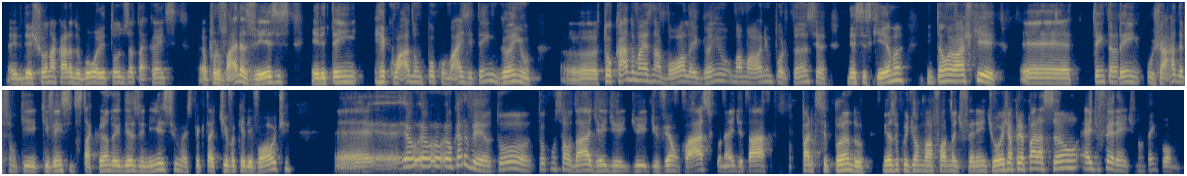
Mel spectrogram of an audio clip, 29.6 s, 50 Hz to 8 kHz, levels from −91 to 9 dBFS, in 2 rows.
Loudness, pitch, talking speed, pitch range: -20 LUFS, 145 Hz, 195 wpm, 135-165 Hz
